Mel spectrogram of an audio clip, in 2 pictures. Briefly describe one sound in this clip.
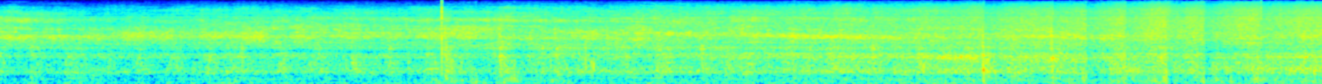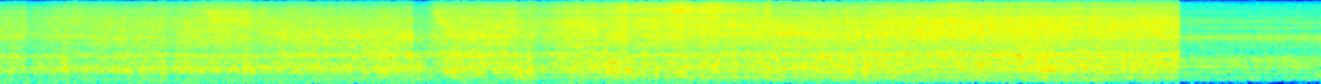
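A steam locomotive rolls slowly alongside, its wheels clanking and squealing on the rails.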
